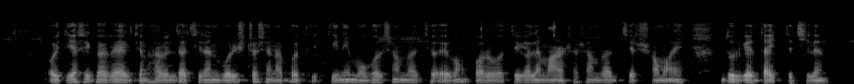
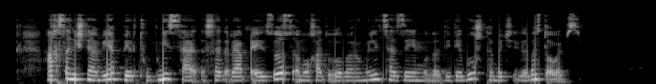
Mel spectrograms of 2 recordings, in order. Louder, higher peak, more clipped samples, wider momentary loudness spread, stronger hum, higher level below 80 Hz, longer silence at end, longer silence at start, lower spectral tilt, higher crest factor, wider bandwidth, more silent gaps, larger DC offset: second, -37 LUFS vs -23 LUFS; second, -16 dBFS vs -4 dBFS; neither; second, 7 LU vs 11 LU; neither; second, -62 dBFS vs -50 dBFS; second, 0.25 s vs 0.75 s; about the same, 0.1 s vs 0.15 s; first, -5 dB/octave vs -3.5 dB/octave; about the same, 22 dB vs 20 dB; second, 8.2 kHz vs 11.5 kHz; neither; neither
